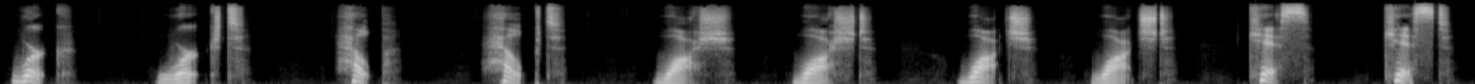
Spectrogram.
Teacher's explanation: you end with a strong t sound and absolutely do not add an extra syllable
